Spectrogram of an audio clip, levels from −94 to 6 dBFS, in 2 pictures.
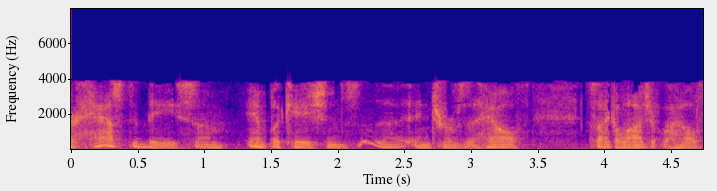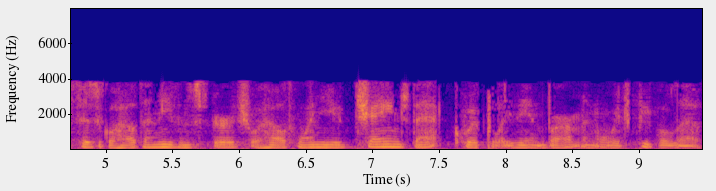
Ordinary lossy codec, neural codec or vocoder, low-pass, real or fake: AAC, 16 kbps; codec, 16 kHz, 4.8 kbps, FACodec; 7.2 kHz; fake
